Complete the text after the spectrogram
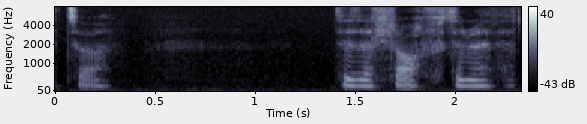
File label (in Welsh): "llofft", Welsh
